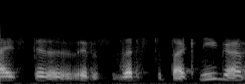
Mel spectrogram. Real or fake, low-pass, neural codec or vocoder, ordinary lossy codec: real; 3.6 kHz; none; AAC, 24 kbps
